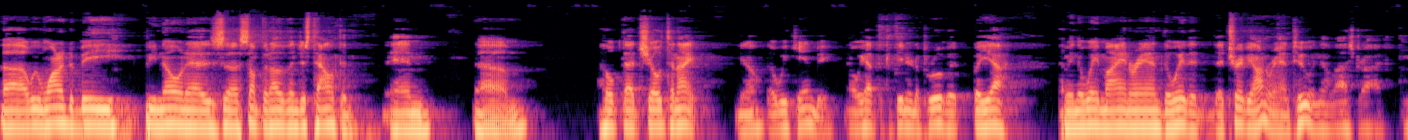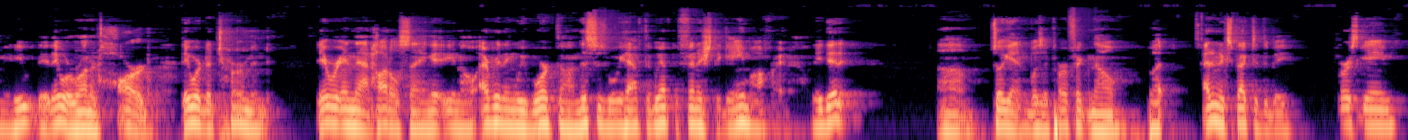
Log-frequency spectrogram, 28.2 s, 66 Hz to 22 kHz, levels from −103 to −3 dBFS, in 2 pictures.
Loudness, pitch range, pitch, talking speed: -20 LUFS, 100-120 Hz, 110 Hz, 235 wpm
